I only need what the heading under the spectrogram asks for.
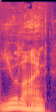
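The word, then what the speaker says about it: Uihlein: n it's but it is that's how you pronounce their name Uline according to the the stories this group of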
